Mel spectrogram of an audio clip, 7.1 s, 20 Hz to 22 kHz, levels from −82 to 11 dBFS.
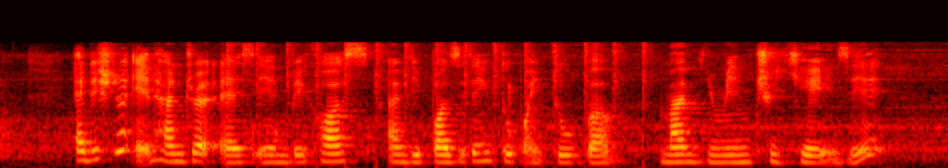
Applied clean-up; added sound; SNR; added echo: none; Fire; 15 dB; none.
